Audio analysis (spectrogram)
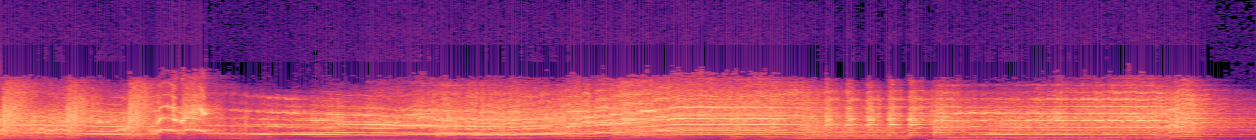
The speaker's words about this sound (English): Cribbit, those cars! What the... They're coming this way! Jump quick, they'll hit you!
